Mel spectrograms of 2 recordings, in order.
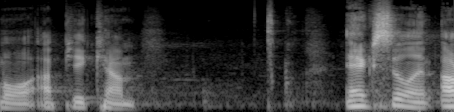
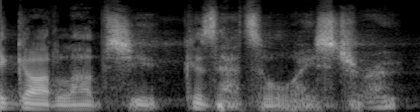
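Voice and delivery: soft and lower, tender; gentle reassurance; 8 semitones lower, 6 dB quieter than usual. Real, not acted. Pastor telling the children God loves them, tender and soft. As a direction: say it softly like a blessing.

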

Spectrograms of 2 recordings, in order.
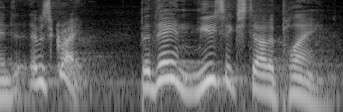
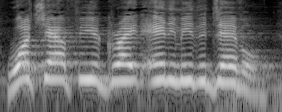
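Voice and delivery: louder, higher sermon delivery; full-force preaching; 7 semitones higher, 5 dB louder than usual. Acted. Pastor preaching to the church about Joseph, full force. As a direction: preach it out to the congregation. Preaching urges alertness against the devil.

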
